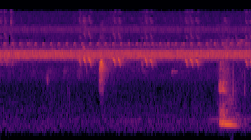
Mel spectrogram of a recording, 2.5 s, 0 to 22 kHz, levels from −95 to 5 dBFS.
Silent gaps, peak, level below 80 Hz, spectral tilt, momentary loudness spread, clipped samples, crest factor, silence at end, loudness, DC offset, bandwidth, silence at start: none; -20 dBFS; under -90 dBFS; 2.5 dB/octave; 3 LU; under 0.1%; 20 dB; 0 s; -36 LUFS; under 0.1%; 16.5 kHz; 0 s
